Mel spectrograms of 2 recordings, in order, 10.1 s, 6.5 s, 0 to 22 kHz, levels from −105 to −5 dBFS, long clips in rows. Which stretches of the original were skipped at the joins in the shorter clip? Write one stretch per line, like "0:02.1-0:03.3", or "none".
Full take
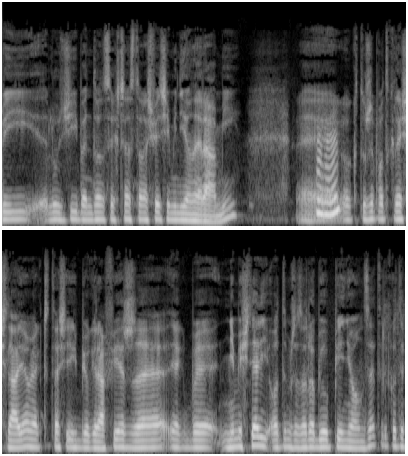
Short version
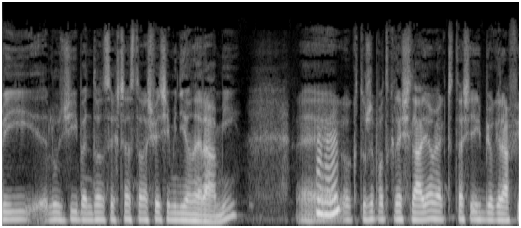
none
